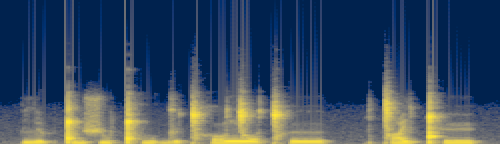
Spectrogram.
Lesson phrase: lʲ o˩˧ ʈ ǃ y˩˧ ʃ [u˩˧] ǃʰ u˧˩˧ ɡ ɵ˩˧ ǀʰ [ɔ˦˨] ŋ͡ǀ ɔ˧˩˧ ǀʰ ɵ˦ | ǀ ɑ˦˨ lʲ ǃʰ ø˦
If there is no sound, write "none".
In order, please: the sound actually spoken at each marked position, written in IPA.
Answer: u˦˨, ɔ˦˨

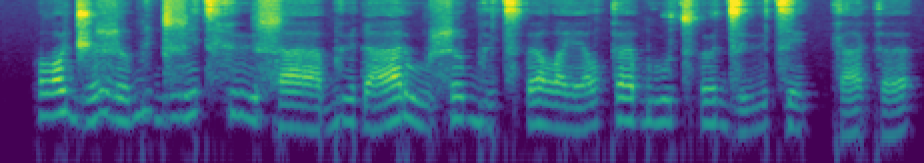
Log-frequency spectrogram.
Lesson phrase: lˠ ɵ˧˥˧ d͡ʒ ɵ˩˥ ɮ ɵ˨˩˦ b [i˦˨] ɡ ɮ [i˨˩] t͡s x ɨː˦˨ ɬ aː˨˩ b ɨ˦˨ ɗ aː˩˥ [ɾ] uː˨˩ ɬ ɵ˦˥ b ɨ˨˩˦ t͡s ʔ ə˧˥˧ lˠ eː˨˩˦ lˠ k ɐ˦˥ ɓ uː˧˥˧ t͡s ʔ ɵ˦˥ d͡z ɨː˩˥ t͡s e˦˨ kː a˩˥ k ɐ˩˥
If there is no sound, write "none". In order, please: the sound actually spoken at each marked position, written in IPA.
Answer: i˦˨, i˧˥˧, ɾ

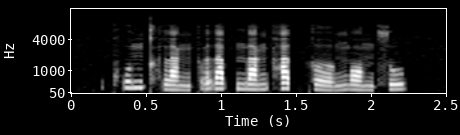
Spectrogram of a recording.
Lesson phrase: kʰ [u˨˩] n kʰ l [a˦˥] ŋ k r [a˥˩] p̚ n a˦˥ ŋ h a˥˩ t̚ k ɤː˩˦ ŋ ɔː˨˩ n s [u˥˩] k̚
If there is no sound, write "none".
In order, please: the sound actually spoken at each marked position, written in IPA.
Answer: u˥˩, a˩˦, a˥˩, u˦˥

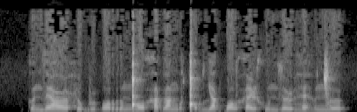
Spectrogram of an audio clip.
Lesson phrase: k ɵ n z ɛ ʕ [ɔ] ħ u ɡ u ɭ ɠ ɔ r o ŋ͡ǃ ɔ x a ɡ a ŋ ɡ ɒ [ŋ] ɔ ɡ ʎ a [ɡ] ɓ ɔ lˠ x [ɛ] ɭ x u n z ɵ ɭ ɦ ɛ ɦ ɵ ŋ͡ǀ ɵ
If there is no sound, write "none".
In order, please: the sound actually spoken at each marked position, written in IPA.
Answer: ɵ, ǃ, ɡ, ɛ

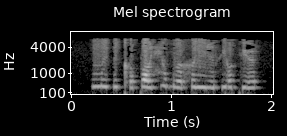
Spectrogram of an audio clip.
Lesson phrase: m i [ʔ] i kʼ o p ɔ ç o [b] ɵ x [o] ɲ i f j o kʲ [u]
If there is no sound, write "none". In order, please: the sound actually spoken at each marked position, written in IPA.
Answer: ʔ, b, ɵ, ø

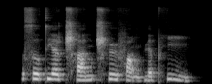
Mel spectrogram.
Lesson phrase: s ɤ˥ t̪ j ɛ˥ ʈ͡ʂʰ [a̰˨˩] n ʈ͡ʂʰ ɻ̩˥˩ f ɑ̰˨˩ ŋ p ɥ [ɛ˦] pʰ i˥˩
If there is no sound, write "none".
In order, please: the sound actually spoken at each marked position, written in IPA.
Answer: a˧˥, ɛ˦

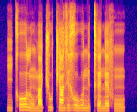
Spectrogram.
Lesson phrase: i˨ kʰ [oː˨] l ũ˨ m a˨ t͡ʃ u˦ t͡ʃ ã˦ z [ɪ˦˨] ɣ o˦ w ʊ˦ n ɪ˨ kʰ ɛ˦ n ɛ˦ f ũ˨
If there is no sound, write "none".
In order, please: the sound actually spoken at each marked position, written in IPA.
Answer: oː˦, ɪ˦

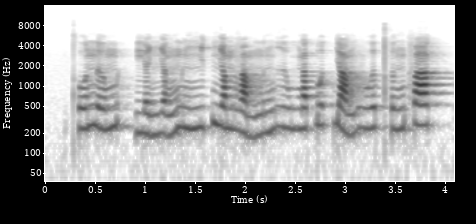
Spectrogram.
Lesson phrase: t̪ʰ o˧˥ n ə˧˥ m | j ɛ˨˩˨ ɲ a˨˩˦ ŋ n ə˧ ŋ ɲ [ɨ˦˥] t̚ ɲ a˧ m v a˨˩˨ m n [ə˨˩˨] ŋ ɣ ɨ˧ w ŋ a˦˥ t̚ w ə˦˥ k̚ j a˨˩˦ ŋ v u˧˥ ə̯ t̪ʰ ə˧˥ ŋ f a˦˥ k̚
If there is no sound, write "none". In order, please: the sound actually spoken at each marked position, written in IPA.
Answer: i˦˥, ə˧˥

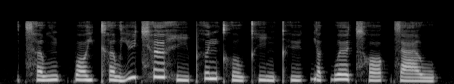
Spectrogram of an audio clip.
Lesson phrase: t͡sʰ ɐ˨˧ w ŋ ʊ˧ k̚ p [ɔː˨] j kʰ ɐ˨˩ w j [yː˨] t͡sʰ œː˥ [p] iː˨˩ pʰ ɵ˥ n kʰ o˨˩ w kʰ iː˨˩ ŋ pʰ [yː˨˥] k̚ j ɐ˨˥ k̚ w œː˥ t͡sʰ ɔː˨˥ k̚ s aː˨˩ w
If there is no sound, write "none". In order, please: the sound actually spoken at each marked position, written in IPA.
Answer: ɔː˨, yː˥, h, yː˨˥

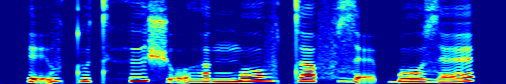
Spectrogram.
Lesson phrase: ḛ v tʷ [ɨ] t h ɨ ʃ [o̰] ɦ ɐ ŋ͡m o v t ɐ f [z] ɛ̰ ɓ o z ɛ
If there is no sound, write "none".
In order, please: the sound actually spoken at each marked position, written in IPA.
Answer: ɨ, o̰, z

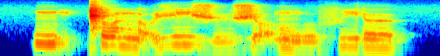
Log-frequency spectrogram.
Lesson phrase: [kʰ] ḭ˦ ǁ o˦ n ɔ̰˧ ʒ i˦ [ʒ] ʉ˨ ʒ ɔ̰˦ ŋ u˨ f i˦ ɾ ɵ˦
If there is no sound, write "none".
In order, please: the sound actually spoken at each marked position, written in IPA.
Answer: ŋ, ʒ

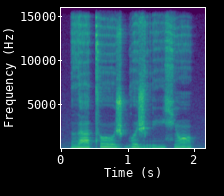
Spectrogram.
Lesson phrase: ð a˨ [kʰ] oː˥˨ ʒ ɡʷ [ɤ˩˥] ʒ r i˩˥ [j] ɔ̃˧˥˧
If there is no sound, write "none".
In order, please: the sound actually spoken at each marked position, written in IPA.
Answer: tʰ, ɤ˥˨, ç

